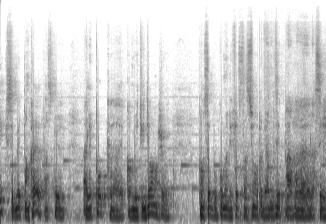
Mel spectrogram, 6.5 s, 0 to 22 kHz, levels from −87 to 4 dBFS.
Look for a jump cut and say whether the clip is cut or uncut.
cut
